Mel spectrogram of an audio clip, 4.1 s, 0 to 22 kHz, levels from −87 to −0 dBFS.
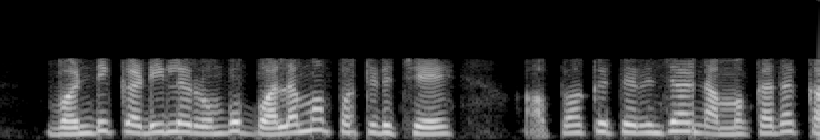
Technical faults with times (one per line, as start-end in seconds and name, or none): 1.75-1.79 VoIP packet loss concealed by the speech codec
3.45-3.55 VoIP packet loss concealed by the speech codec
